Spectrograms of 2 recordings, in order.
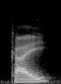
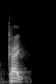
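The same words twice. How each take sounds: First: It is said with the tone meaning far. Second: It is said with the tone meaning near. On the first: The word means far. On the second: The word means near.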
